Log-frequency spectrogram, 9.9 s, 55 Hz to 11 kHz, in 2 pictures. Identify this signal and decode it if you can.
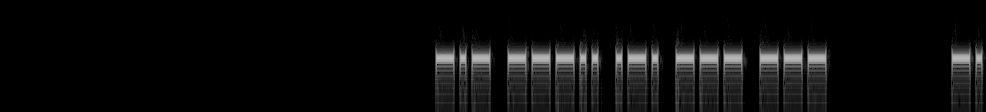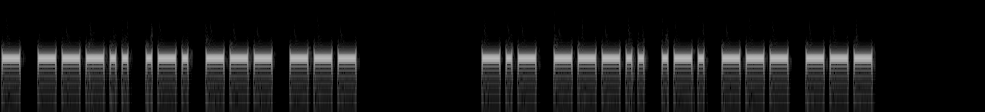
Morse code, heard as a keyed tone, about 40 wpm, 700 Hz. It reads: K8ROO K8ROO K8ROO
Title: USA Call Signs - 5 Characters - Repeated 3x - 40wpm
